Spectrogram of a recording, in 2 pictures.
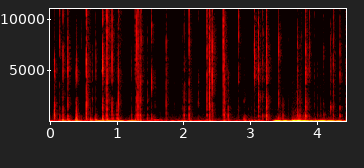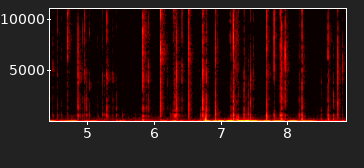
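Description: A flat, thin, solid laser-cut plywood heart with a cut-out swirl pattern, palm-sized and held in both hands, is tapped and scratched quickly with long manicured nails. Dense, dry clicks and crackly scratching rustle on throughout, with short ring and a low thump underneath. The sound swells into louder bursts in the middle and again near the end.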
